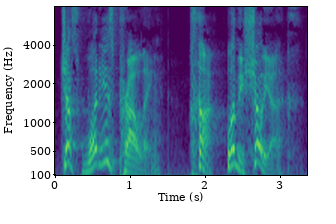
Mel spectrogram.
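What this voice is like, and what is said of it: Garfield voice, Rodney Dangerfield style. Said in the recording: “my Garfield voice ... I'm going for a little bit of a Rodney Dangerfield.”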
